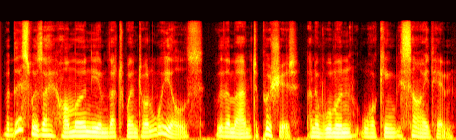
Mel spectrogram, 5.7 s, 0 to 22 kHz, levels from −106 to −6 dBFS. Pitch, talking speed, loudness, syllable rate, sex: 120 Hz, 220 wpm, -16 LUFS, 5.0 syllables/s, male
